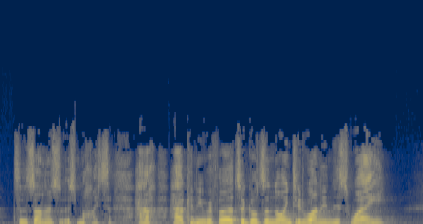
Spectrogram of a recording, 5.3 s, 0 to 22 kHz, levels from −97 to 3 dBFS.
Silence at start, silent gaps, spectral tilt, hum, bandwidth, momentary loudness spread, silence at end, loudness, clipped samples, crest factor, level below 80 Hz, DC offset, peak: 0.15 s; none; -5 dB/octave; none; 10.5 kHz; 12 LU; 0.45 s; -26 LUFS; under 0.1%; 18 dB; -44 dBFS; under 0.1%; -8 dBFS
